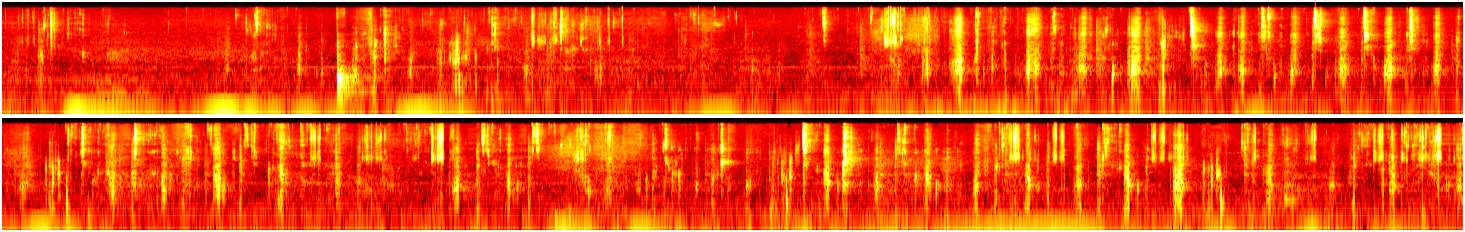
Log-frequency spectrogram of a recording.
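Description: A person chewing and eating biryani and chicken curry by hand, with many quick wet mouth clicks and smacks and the squish of fingers mixing rice; one louder click about three and a half seconds in.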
